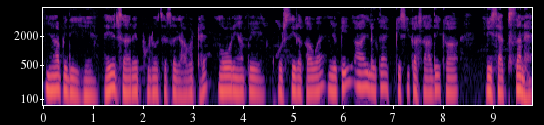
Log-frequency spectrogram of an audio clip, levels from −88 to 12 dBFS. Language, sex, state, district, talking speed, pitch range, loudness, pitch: Hindi, male, Bihar, Vaishali, 165 wpm, 135-155 Hz, -30 LUFS, 140 Hz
